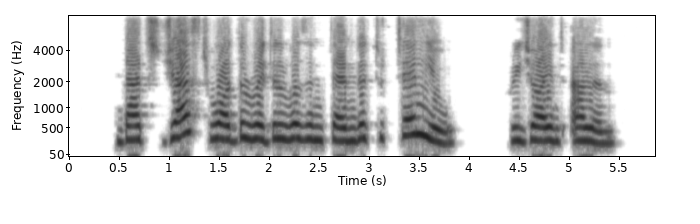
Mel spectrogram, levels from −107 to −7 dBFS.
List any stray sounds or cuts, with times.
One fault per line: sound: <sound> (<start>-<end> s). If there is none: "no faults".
no faults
